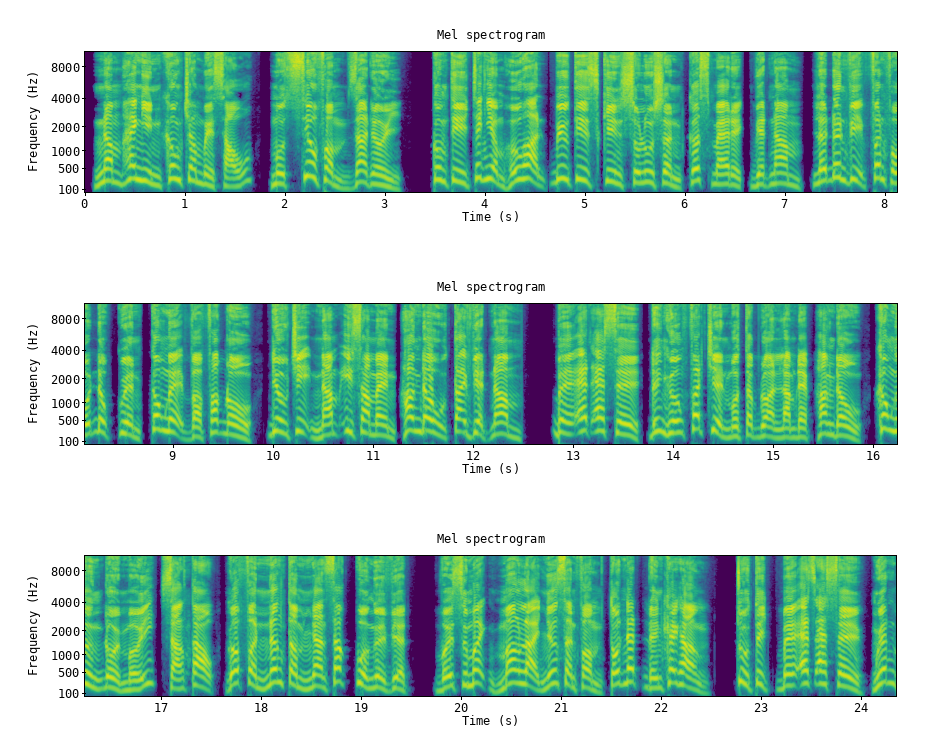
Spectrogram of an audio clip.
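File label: Vietnamese North Male; iSAMEN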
